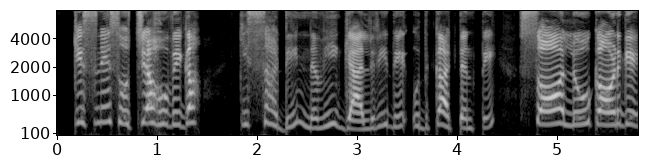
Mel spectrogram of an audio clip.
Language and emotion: Punjabi, surprised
